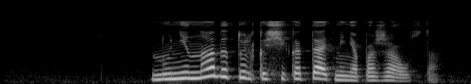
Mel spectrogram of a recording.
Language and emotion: Russian, angry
